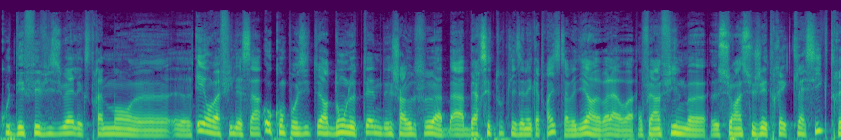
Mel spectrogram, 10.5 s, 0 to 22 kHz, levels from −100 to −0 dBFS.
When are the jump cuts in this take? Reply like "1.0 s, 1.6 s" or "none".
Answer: 2.4 s, 7.0 s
